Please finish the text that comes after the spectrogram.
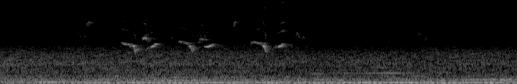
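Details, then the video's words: A small bird sings a short phrase of quick, downslurred high chirps and twitters, clustered in the middle of the recording, over a steady low hum and background noise. "Beautiful singing bird"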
